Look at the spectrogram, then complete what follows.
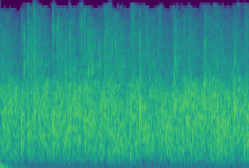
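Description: A group of people clapping steadily, a dense, continuous wash of applause that stays at an even level throughout, fairly close and with no voices standing out.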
